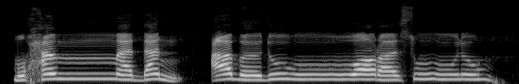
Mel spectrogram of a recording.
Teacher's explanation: اب با کے اوپر قلقلہ اور با ساکن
